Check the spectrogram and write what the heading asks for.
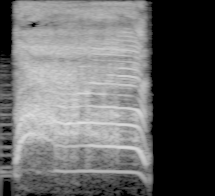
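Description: A voice screaming, held on one pitch for just over a second, then sagging in pitch and cutting off abruptly.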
